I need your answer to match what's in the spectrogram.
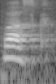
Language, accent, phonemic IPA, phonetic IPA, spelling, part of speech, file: Armenian, Eastern Armenian, /vɑzkʰ/, [vɑskʰ], վազք, noun, Hy-վազք.ogg
- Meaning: 1. run, running 2. race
